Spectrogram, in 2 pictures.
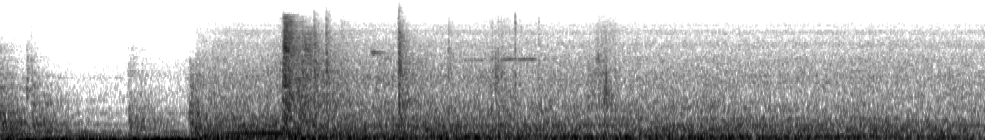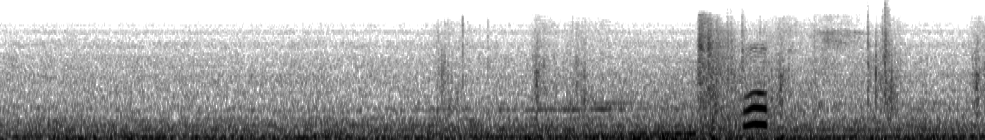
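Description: A walkie-talkie crackles with static.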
